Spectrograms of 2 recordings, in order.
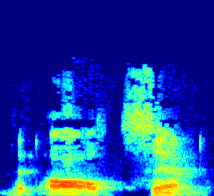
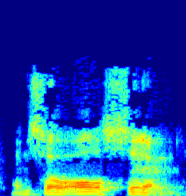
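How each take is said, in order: First: Slow and loud, leaning on "all"; stress on ALL. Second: Said in the usual way. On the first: Shown as a demonstration. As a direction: drag out "all" to hammer it home. Preacher stressing scripture phrase.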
